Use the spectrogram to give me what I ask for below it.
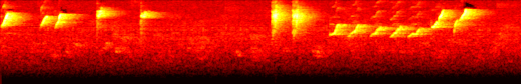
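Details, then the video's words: Kolibri sunbird in masteran training song: spaced high sharp chirps, then a quick descending run of short repeated notes forming a twittering trill, ending with piercing high notes. "MASTERAN UNTUK BURUNG COLIBRI GACOR"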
